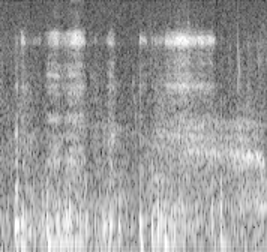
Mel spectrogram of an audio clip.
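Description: Faint scratchy rustling of a robe being put on, its zipper being worked, in two short stretches about half a second and a second and a half in.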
